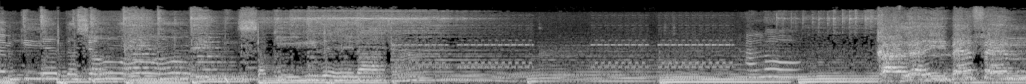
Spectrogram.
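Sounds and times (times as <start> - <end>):
speech: 0.3 - 1.8, 2.4 - 4.4, 9.0 - 10.2
telephone ringing at a radio station with an electronic musical ringtone: 4.0 - 8.8.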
